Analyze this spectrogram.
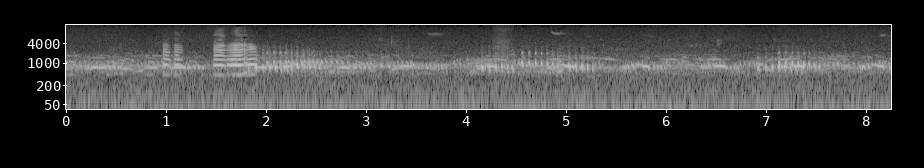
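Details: Migrating Sandhill cranes in October, Crex Meadows wetland in northwest Wisconsin. Several close, loud, rolling trumpet calls with a rich, buzzy tone stand out over a constant chorus of many distant cranes.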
